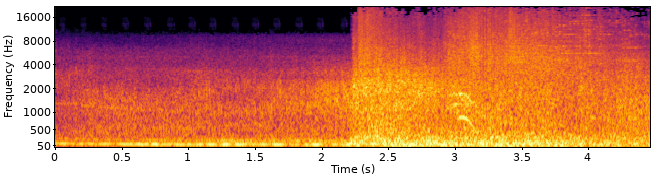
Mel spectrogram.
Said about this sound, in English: That was a passenger plane.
